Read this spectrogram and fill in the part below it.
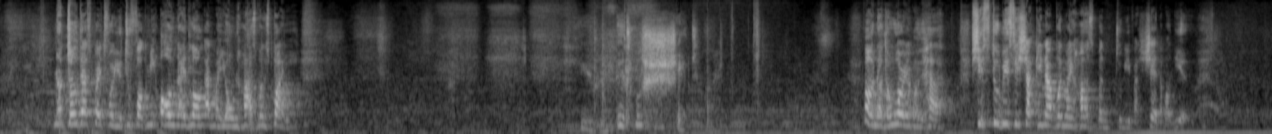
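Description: A woman shouts angrily close by.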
